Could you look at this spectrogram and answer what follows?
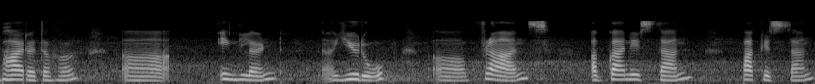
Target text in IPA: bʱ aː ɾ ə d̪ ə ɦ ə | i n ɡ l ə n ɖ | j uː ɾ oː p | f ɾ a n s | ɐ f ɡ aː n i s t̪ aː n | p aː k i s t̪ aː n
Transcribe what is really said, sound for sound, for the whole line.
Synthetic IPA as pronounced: bʱ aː ɾ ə t̪ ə ɦ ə | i ŋ ɡ l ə ɳ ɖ | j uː ɾ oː p | f ɾ a n s | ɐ f ɡ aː n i s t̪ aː n | p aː k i s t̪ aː n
